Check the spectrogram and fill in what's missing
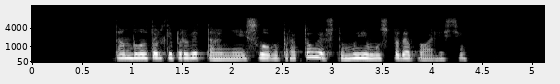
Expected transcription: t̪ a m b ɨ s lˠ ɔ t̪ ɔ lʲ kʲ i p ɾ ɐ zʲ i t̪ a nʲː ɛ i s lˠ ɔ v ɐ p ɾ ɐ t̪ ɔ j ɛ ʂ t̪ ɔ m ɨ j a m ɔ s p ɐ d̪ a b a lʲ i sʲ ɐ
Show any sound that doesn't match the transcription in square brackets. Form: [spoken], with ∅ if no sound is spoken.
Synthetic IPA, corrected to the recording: t̪ a m b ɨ [∅] lˠ ɔ t̪ ɔ lʲ kʲ i p ɾ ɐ [vʲ] i t̪ a nʲː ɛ i s lˠ ɔ v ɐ p ɾ ɐ t̪ ɔ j ɛ ʂ t̪ ɔ m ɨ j a m [u] s p ɐ d̪ a b a lʲ i sʲ ɐ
